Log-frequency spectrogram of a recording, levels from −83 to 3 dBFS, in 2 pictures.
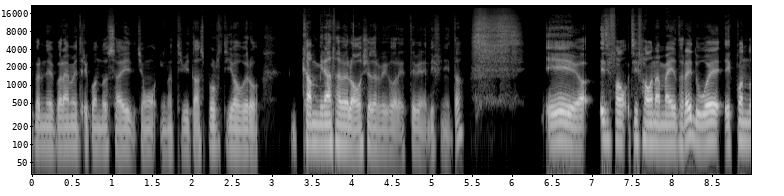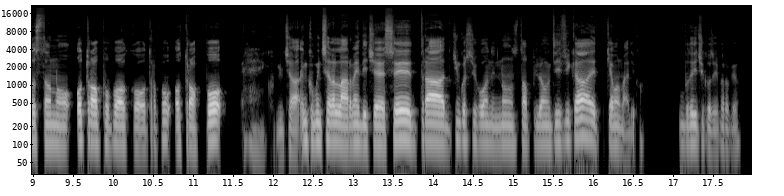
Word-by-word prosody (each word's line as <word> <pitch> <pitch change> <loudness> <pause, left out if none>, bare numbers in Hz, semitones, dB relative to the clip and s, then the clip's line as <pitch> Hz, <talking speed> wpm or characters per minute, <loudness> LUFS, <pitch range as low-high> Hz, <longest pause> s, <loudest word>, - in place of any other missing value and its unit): prende 100 0 -3
i 95 - -6
parametri, 100 +1 -3
quando 95 -2 -5
sei, 95 -1 -2
diciamo, 90 +4 -8
in 85 - -13
attività 90 -1 -7
sportiva, 100 0 -4
ovvero 90 0 -1 0.5
"camminata 110 0 +4
veloce" 100 -1 +3
tra 95 -1 -2
virgolette, 90 0 -6
viene - - -6
definita. - - -10 1.0
E 110 -2 +4 0.2
e - - +2
si 120 - -4
fa 120 -1 +3
ti 125 - -6
fa 120 0 -3
una 115 -1 +5
media 110 0 +2
tra 110 - +2
i - - +4
2 115 0 +5
e 110 - -3
quando 115 -2 +1
stanno 110 -2 -3
o 120 - +2
troppo 110 -1 +1
poco 105 -2 +1
o 95 - 0
troppo 125 +5 -7
o 100 - -3
troppo, 115 +6 +2
eh 90 -9 -22
comincia 85 +3 -7
incomincia 115 0 -2
l'allarme 110 -1 +3
e - - -2
dice: 105 0 0
"Se 120 +1 +4
tra 115 -2 +5
5 120 -1 -8
secondi, 110 -3 -7
non 105 0 -6
stoppi 105 0 -8
la 105 0 -3
notifica, 120 +5 0
ehm, 120 - -3
chiama 105 -1 -4
il 100 - -11
medico," - - -16 0.5
lo 105 - -11
dice 110 0 -4
così 95 -4 -10
proprio. 95 +1 -15
110 Hz, 195 wpm, -23 LUFS, 100-115 Hz, 1.0 s, una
